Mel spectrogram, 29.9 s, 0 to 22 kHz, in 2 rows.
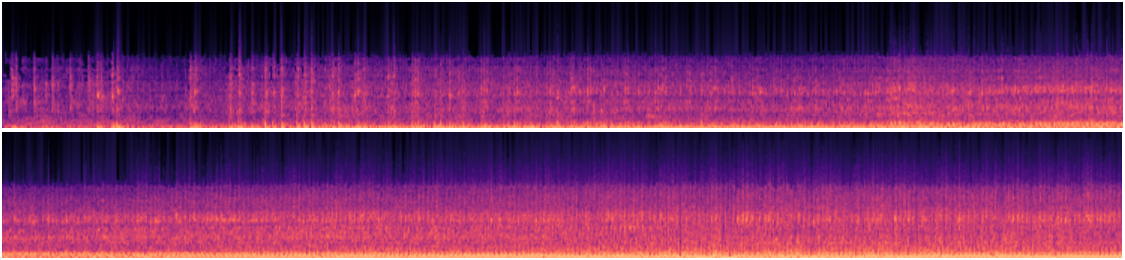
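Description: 1950 Fordson Major E27N's 4.4-litre four-cylinder TVO engine, crank-started by hand, catching with uneven firing over the first few seconds, then running steadily at idle. It grows louder at about twelve seconds in.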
